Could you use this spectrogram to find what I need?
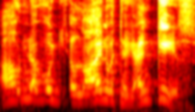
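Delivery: put-on worst-ever Irish accent, very high and very loud. Retelling a movie scene, quoting Gerald in a bad Irish accent. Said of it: "That was the worst Irish accent ever".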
